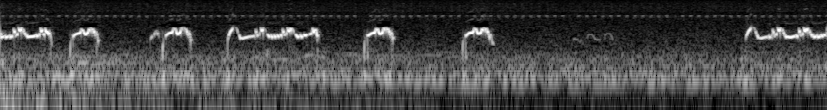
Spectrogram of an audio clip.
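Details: European bee-eater calling: rolling, wavy purring notes, given singly and in quick runs of three, with a pause before a final burst; a faint steady high whine in the background.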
